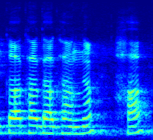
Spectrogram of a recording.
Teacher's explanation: आ का वर्ग यानी क, ख, ग, घ, अंगा, हा और विसर्ग, इन सब का उच्चारण स्थान कंठ है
